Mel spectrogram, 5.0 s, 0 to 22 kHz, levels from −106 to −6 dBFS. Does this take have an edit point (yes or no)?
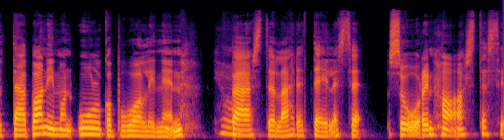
no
